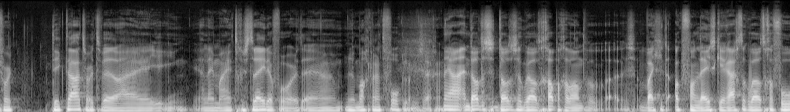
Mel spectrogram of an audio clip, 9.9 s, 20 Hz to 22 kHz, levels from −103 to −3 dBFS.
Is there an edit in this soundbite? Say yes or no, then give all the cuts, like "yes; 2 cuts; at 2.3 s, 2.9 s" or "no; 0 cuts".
no; 0 cuts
